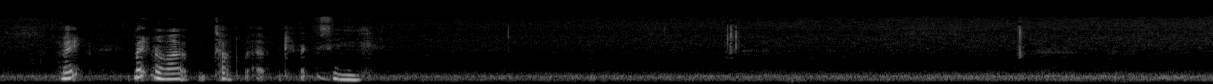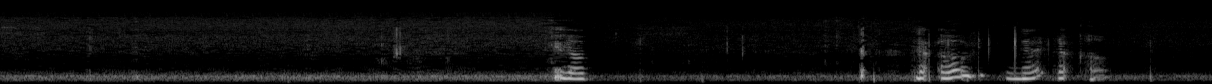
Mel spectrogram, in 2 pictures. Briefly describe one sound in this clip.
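A young girl exclaims with excitement, close by.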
